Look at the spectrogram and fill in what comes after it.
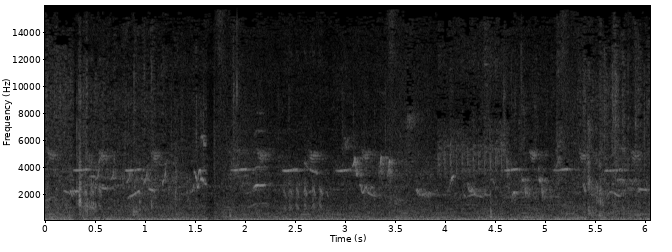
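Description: A bird giving a rapid series of short, chirping alarm calls while mobbing a snake, with a thin steady high tone and a low rumble underneath.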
